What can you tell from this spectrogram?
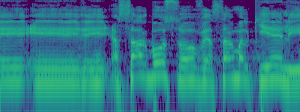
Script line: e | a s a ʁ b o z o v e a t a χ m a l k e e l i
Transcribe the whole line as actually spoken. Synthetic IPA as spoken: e | a s a ʁ b o s o v e a s a ʁ m a l k i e l i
